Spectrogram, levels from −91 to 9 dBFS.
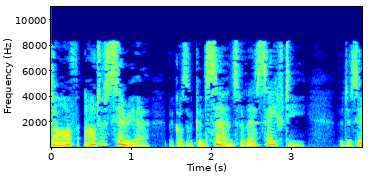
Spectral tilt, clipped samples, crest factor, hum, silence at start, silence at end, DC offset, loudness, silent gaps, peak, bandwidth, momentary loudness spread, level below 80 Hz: -4.5 dB/octave; under 0.1%; 16 dB; none; 0 s; 0 s; under 0.1%; -24 LUFS; none; -8 dBFS; 8.8 kHz; 14 LU; -62 dBFS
